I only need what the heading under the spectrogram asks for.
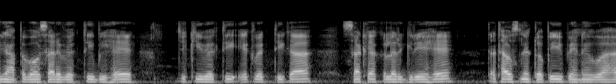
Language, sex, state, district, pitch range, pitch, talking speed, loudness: Hindi, male, Jharkhand, Garhwa, 115-120 Hz, 120 Hz, 235 wpm, -19 LUFS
